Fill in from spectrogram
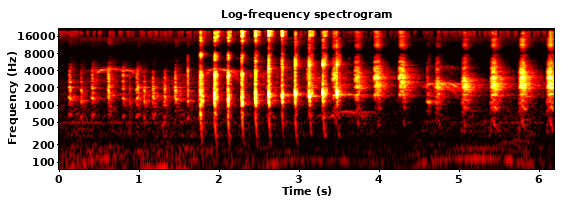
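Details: Accelerating chuck-chuck series from a yearling hybrid chukar partridge raised for fighting and hunting: loose notes at first, then a tight, loud, evenly spaced burst, easing into softer scattered calls over a low background hum.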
